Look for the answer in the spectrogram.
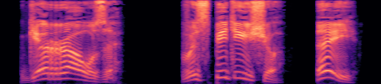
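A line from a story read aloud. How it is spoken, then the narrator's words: Shouting. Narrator (Russian): кричал, Ратман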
